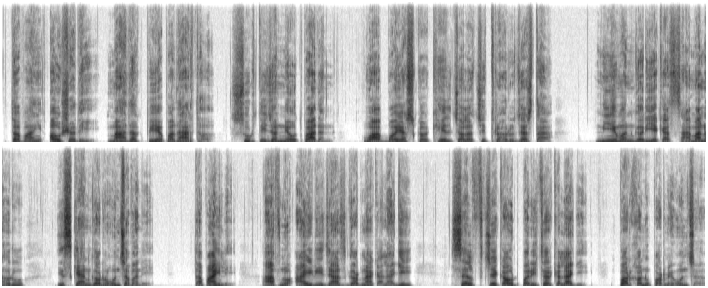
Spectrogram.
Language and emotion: Nepali, neutral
